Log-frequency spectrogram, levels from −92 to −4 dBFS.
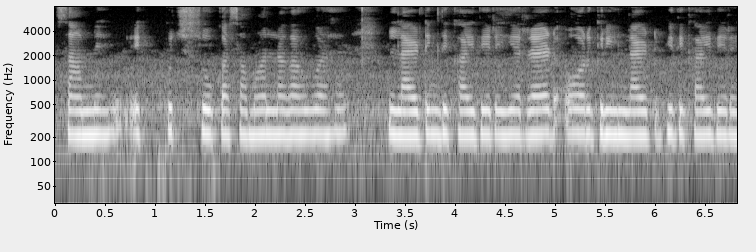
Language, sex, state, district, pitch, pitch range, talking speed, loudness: Hindi, female, Uttar Pradesh, Etah, 215 Hz, 210-215 Hz, 200 wpm, -15 LUFS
